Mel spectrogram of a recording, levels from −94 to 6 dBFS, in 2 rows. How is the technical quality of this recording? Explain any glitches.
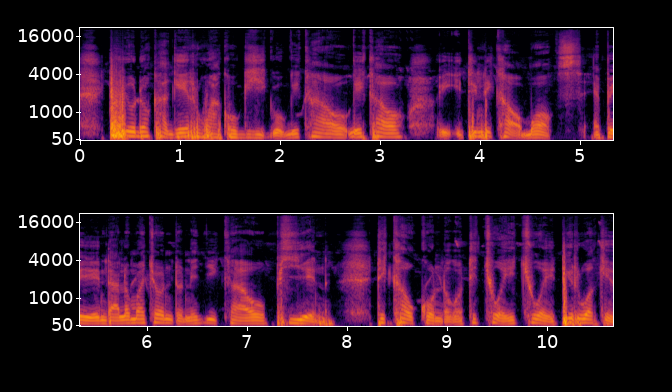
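No glitches or technical faults can be heard here.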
